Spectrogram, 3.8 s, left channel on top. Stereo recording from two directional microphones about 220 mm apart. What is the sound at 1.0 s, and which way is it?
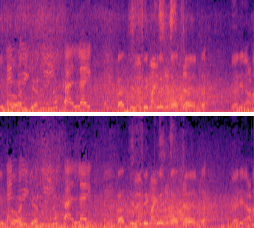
Speech, 20° left (ahead or behind).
